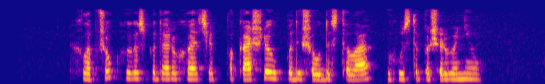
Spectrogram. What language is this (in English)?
Belarusian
